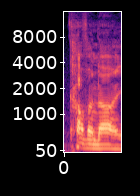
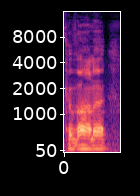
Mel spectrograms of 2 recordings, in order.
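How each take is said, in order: First: It is said in a contemporary Hebrew pronunciation. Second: It is said in a New York pronunciation. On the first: "in contemporary pronunciation" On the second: "in New York pronunciation"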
